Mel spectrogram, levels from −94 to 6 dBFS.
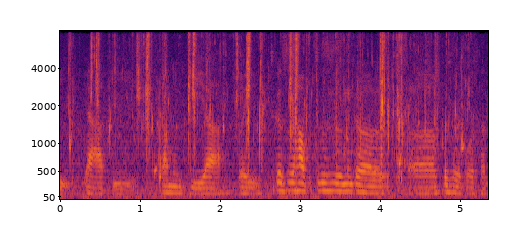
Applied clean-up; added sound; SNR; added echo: none; Water / Splash, splatter; 1 dB; none.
